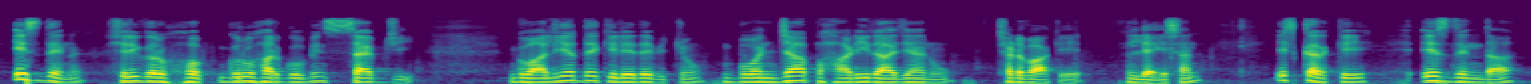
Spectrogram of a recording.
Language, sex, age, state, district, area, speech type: Punjabi, male, 30-45, Punjab, Patiala, rural, spontaneous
